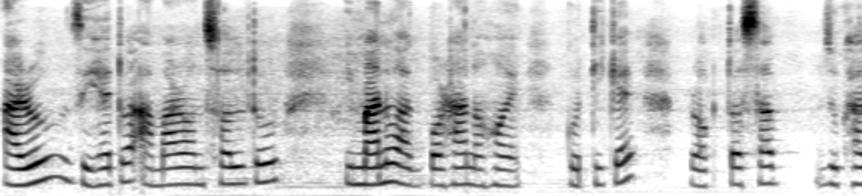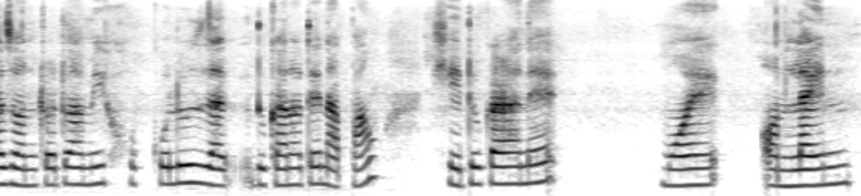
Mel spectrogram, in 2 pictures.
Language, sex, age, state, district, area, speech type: Assamese, female, 18-30, Assam, Sonitpur, rural, spontaneous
